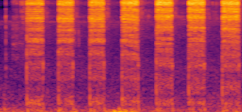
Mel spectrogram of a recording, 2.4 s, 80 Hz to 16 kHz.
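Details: Bench test of old 42 lb fuel injectors for a Fox body Mustang, cleaned: sharp, even hissy spray bursts, about seven in under three seconds at a steady pace; normal injector firing.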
